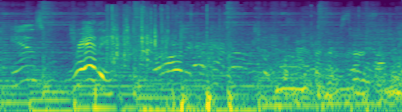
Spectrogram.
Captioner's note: vegetables thud on table; people chattering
